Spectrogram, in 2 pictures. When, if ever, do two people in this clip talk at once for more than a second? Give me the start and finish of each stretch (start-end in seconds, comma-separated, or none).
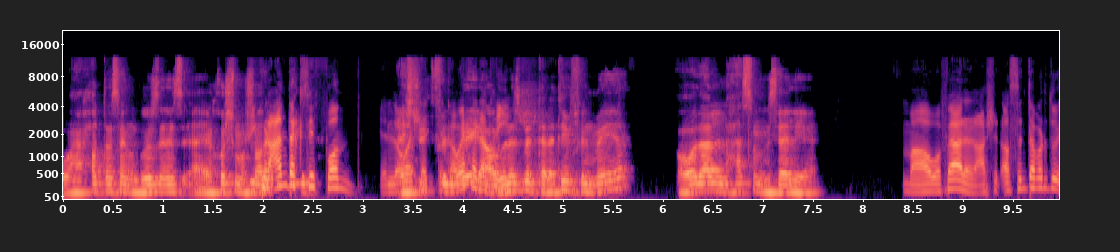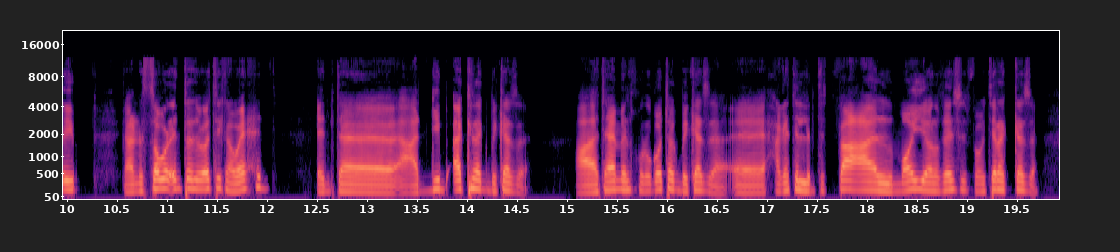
3.3-4.8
